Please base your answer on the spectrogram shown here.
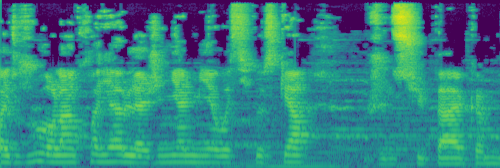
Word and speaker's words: Mia Wasikowska: rôle d'Alice, encore et toujours, l'incroyable, la géniale Mia Wasikowska. Je ne suis pas comme Dean the Panda et Mr. Fox, moi je le prononce bien, c'était une superbe publicité pour ma prononciation. Oui, Mia Wasikowska, voilà.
